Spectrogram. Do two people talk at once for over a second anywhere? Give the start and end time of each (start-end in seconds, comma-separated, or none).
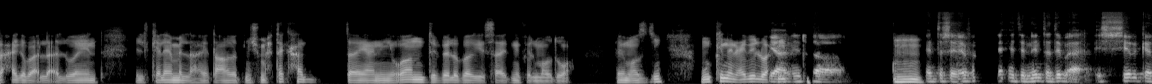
none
